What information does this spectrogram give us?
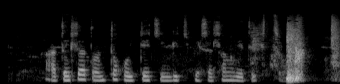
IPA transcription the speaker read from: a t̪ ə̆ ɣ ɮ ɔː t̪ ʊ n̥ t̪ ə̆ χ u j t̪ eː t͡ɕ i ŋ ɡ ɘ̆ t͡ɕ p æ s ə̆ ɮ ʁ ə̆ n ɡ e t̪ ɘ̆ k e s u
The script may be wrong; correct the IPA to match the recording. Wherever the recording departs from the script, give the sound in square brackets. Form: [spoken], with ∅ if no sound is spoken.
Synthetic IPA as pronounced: a t̪ ə̆ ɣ ɮ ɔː t̪ ʊ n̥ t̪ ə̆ χ u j t̪ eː t͡ɕ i ŋ ɡ ɘ̆ t͡ɕ p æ s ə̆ ɮ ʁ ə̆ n ɡ e t̪ ɘ̆ k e [t͡s] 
